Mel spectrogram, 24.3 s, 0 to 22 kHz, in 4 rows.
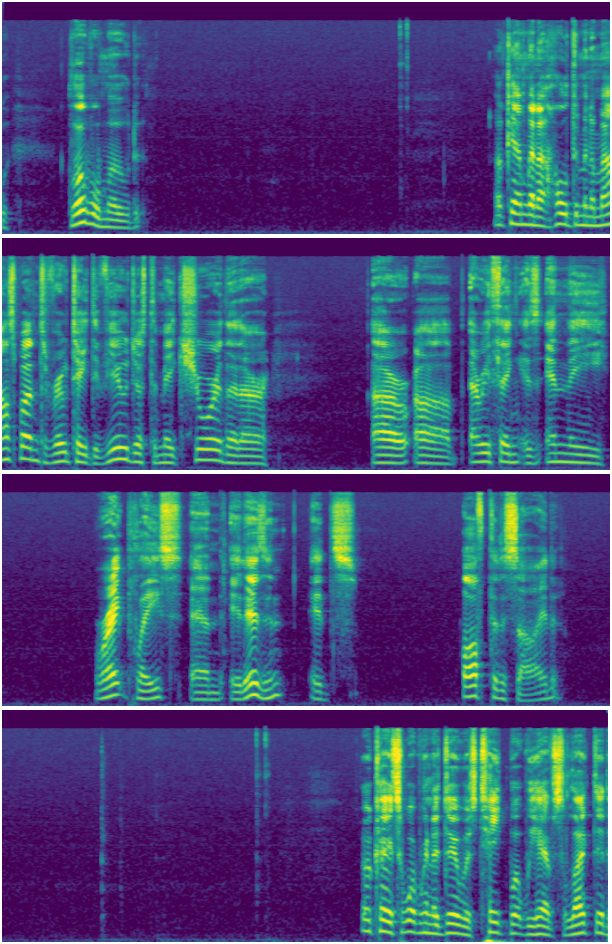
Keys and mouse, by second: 20.8 click.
